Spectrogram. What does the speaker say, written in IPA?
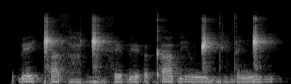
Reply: ɓ e i̯ ǁ a s a̤ ɡ͡ǁ i̤ s e ɓ ɪ ʔ ə kʼ a ɓ i u̯ ŋ͡ǁ i̤ d i̤ d ɛ ŋ͡ǁ i̤

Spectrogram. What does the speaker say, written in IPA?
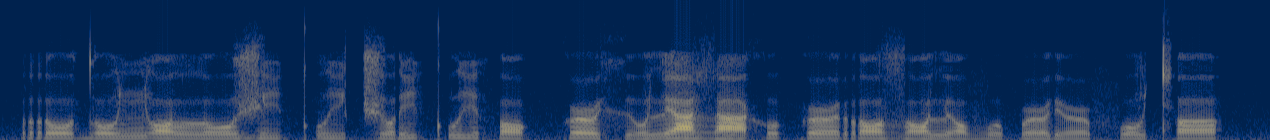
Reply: r o˧˩ d o˧˩ ɲ ɔ˧˩ lː o˩˧ ʒ i˧˩ kʷʼ i˧˩ t͡ʃ ʊ˧˩ ɾ i˥˧ kʷʼ i˥˧ θ ɔ˧˩ kː ə˞˥˧ xʲ o˩˧ lʲ a˥˧ ɮ a˧˩ x ʊ˥ k ə˞˥˧ r ɔ˥˧ z ɔ˧ lʲ ɔ˧˩ v ʊ˧˩ p ə˞˧ ɾʲ ə˞˩˧ f o˥˧ cʰ ʌ˥

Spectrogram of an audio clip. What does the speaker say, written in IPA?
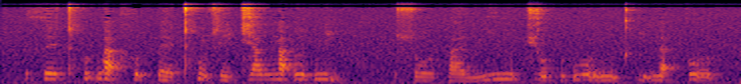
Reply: θ ɛ˦ tʰ ʊ˦ ʔ w ä˦ ʔ h ʊ˦ ʔ p ɛ˨ tʰ ũ˦˨ sʰ e˨ t͡ɕ a˦ ʊ̯ ŋ ä˦ ʔ l ʊ˦ ʔ n ḭ˦˨ | sʰ o˨ ʊ̯ p a˨ ɪ̯ ŋ ĩ˦ m ɪ˦ ʔ t͡ɕ o̰˦˨ ʊ̯ p ʊ˦ ʔ w o̰˦˨ ʊ̯ ŋ ũ˦˨ kʰ ḭ˦˨ n ä˦ ʔ k o̰˦˨ ʊ̯

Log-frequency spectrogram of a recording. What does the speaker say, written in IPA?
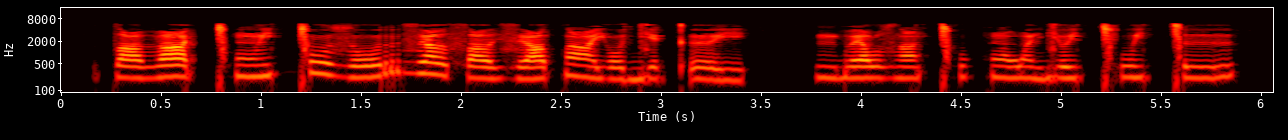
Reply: tˤ ɘ j ðˤ ɛ ǀʰ ũ j ǀ o z o r z ə j sˤ ɘ j z ɘ tˤ õ j o dʲ ɛ kʼ ɘ j | m b ɛ w zˤ ɛ̃ ǀʰ u kʷ ɔ̃ w ə̃ dʲ o j ǀʰ u j ǀ ɨ

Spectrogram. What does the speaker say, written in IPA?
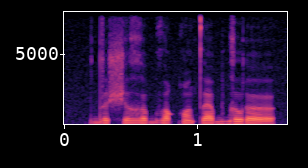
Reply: d œ ʃ ə ɣ œ b ð o qʷ ã t̪ æ b ɡ ə ʊ̯ ɾ œ

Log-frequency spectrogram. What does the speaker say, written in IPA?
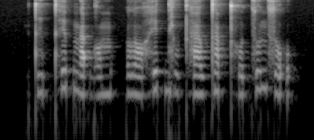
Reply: t̪ i˨ p̚ t̪ʰ e˦ p̚ ŋ a˨ ʔ ɡ ɔ˧ m | l ɔ˨˩ h e˦ t̚ ɡ j u˧ t̪ʰ a˧ w t̪ ã˦ p̚ t̪ʰ o˨ t̚ s u˦ n s o˨ ʔ

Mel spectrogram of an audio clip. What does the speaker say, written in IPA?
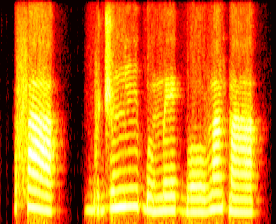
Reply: f a˦˨ | b ʊ˨ d͡ʒ ʊ˦ ɲ iː˦ ɓ ʊ˨ m eː˦ ɡ͡b oː˨ β ã˦ k͡p ã˨

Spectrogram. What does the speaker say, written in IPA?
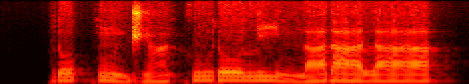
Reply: ɾ o˦ k ũ˦˨ d͡ʒ ã˨˦ k u˦ ɾ o˦ l i˦˨ n a˨˦ ɾ a˧ l a˧

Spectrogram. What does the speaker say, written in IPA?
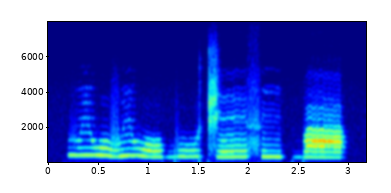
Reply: β ĩ˦ β o˦˨ v ĩ˦ β oː˨ b uː˨ t͡ʃ eː˨˦ s ĩ˦ | b a˨

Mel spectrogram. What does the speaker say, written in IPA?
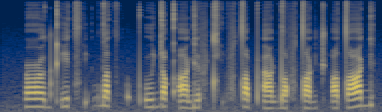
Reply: ʕ o d kʼ i t͡sʼ ḭ ɡ dˤ ə t͡sʼ o̰ pʼ u ɟ u qʼ a ɡ ɪ f cʰ ḭ f tˤ ɪ pʼ a ɡ dˤ o f tˤ ə ɡ t͡ʃʼ u tˤ ɪ ɡ

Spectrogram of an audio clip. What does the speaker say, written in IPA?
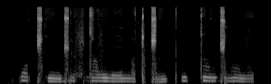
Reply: p ɔ˦ ǁʰ ĩ˨ ɡ͡ǁ ʉ˦ f dˤ u˧ v w e˨˦ n ʉ˨ tˤ ɡ͡ǁ ə̃˨ j pʰ ʉ˦ p t ɔ̃˦ ɡ͡ǁ ɔ̃˦˨ v

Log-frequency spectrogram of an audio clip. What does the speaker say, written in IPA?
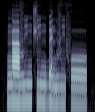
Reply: ŋ aː˦ v iː˦ ŋ ʃ iː˦ ŋ ɓ ɛ˦ n v i˦˨ f oː˦

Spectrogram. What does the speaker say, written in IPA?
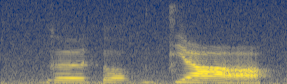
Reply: ɡ œ ɗ ɔ ɡ tʲ ɑ

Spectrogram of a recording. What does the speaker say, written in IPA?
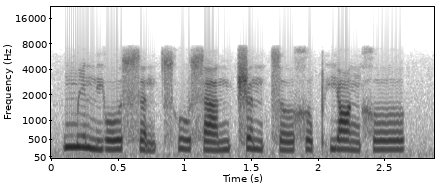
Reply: m i˥˩ n j o˧˥ ʊ̯ s ə̰˨˩ n t͡sʰ u˥˩ s a˧˥ n ʈ͡ʂ ə˥˩ n t͡s ɤ˧˥ x ɤ˧ pʰ j ɑ˥˩ ŋ x ɤ˥

